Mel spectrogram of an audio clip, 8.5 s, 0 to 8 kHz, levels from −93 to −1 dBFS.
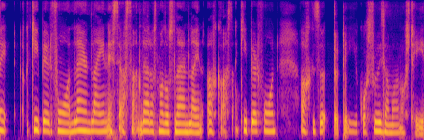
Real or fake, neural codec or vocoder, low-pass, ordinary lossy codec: fake; codec, 16 kHz, 1 kbps, X-Codec, WavLM features, trained on Multilingual LibriSpeech; none; none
